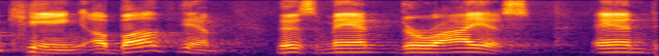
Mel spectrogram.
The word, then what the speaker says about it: Darius: Where before was Nebuchadnezzar, now we see a man by the name of Darius, or some pronounce his name Darius.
